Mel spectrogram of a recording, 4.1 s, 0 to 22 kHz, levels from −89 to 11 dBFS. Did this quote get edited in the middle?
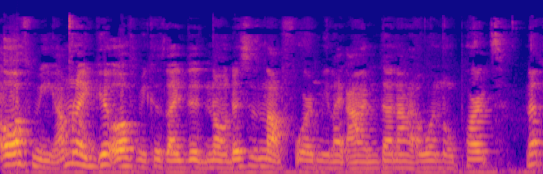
no; 0 cuts

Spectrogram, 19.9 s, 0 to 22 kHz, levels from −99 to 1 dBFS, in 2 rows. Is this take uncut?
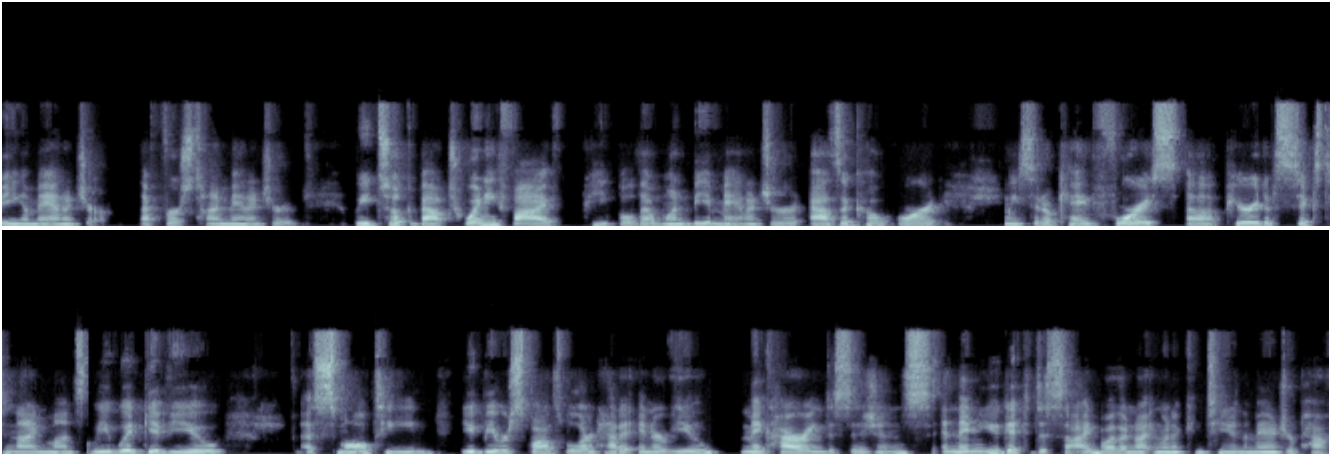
no; 5 cuts; at 7.5 s, 10.6 s, 12.2 s, 16.9 s, 18.2 s

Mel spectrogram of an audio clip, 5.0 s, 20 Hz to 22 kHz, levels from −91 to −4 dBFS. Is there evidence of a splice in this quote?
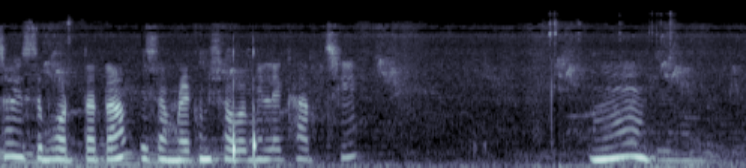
yes; 1 cut; at 1.0 s

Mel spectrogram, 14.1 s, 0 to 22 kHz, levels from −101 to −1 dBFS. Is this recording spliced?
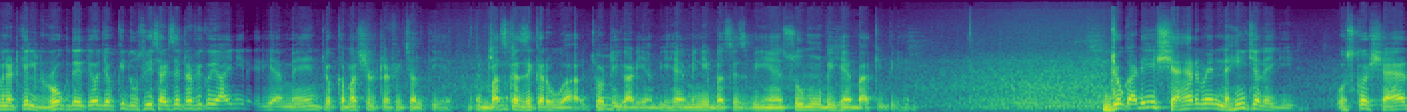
yes; 1 cut; at 2.7 s

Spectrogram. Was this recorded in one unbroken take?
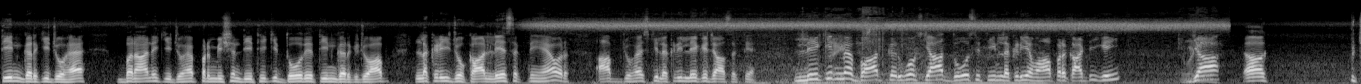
yes; 0 cuts

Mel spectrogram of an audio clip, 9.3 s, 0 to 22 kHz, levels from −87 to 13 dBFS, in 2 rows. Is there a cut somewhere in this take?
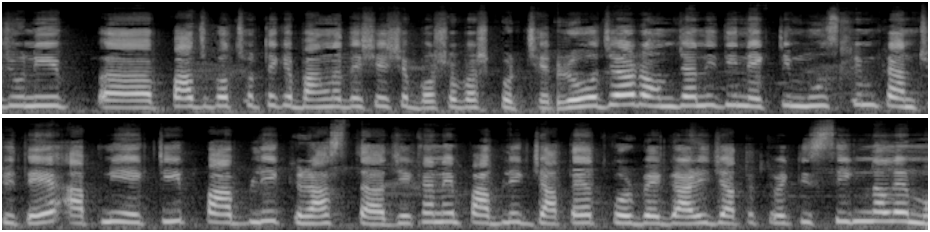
yes; 1 cut; at 2.8 s

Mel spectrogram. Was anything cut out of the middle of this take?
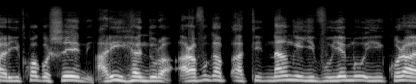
yes; 1 cut; at 0.9 s

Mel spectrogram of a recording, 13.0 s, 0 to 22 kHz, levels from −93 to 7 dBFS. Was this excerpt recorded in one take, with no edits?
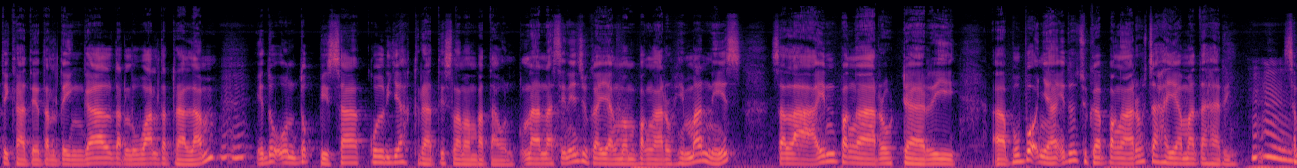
no; 1 cut; at 5.2 s

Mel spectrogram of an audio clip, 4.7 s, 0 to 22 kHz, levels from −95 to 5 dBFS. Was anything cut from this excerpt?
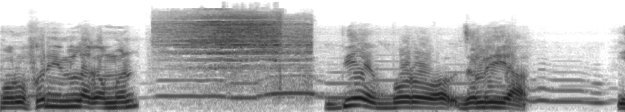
yes; 1 cut; at 0.9 s

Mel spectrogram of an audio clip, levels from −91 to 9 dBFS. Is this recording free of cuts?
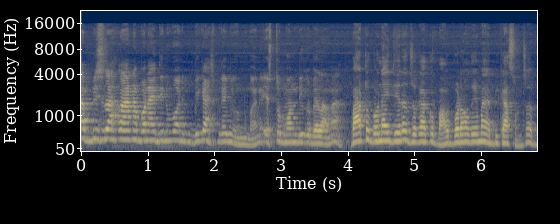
no; 1 cut; at 4.0 s

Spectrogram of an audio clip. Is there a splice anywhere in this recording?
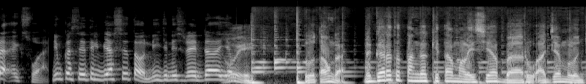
yes; 1 cut; at 2.4 s

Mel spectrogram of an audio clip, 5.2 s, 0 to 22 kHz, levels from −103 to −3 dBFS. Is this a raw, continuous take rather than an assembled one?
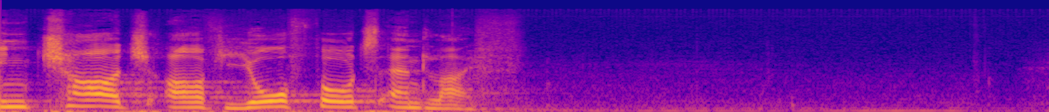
yes; 0 cuts

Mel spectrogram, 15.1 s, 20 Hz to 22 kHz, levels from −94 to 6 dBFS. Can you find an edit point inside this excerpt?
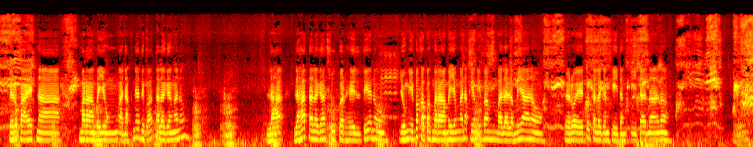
no; 0 cuts

